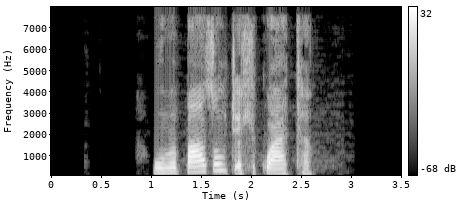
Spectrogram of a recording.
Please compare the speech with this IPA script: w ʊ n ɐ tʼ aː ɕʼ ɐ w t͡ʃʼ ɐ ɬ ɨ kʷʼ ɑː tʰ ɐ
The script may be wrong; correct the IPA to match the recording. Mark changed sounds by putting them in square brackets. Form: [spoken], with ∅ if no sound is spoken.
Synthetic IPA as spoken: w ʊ [m] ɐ [pʼ] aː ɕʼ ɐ w t͡ʃʼ ɐ ɬ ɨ kʷʼ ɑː tʰ ɐ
